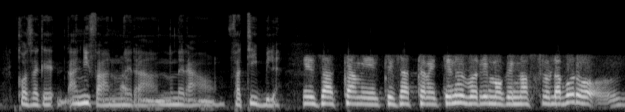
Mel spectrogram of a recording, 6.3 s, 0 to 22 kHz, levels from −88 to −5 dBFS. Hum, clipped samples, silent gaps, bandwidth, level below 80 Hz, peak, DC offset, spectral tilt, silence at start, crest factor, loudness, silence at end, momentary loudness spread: none; under 0.1%; none; 13.5 kHz; -72 dBFS; -12 dBFS; under 0.1%; -7 dB/octave; 0.2 s; 16 dB; -28 LUFS; 0 s; 10 LU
